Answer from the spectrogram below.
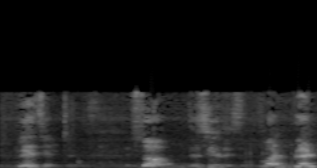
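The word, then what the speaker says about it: pledget: or momentum or what p l e d g e t d d is silent pleas so this is one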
